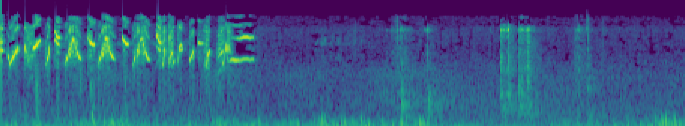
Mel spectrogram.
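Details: Goldfinch hybrid giving a two-second burst of rapid, sharp twittering notes, then near quiet with a few faint clicks and short high chirps over low rumble.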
